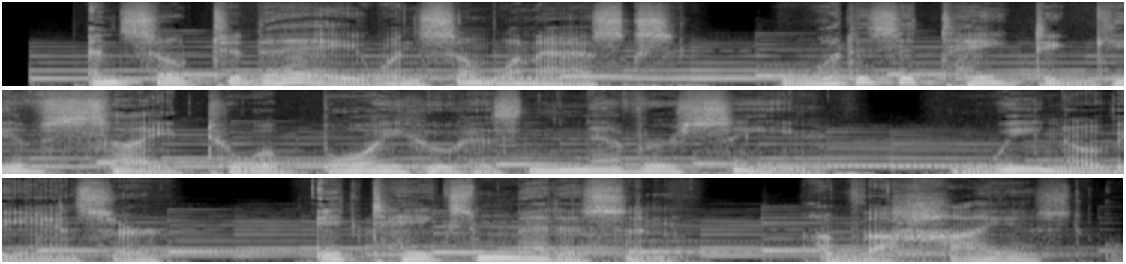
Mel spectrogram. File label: Caring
